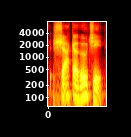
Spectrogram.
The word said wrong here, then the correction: shakuhachi: Right. I hope I'm saying that right. I should have asked him how to say that. – You said shakuhachi.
